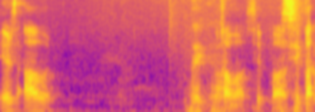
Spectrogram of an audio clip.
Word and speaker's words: Earth Hour: Oui, en fait, ça se prononce presque comme en français, c'est Earth Hour.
